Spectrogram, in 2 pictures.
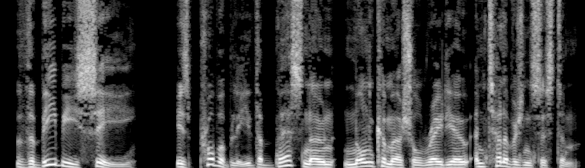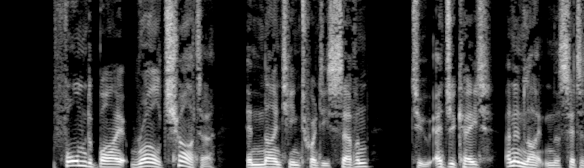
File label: british english male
